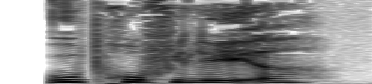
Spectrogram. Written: uprofileret

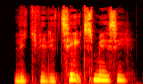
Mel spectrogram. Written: likviditetsmæssig

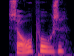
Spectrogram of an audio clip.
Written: sovepose

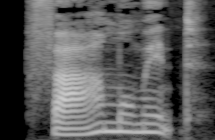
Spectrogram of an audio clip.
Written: FAREMOMENT

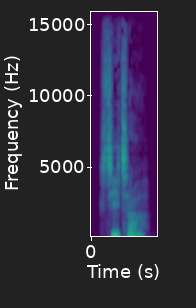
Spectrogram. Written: citarer

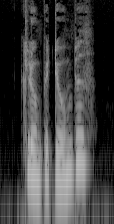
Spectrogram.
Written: klumpedumpet

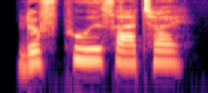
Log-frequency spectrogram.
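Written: LUFTPUDEFARTØJ

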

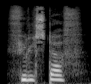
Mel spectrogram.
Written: fyldstof

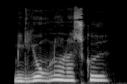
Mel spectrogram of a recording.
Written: millionunderskud

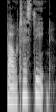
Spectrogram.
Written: bautasten

